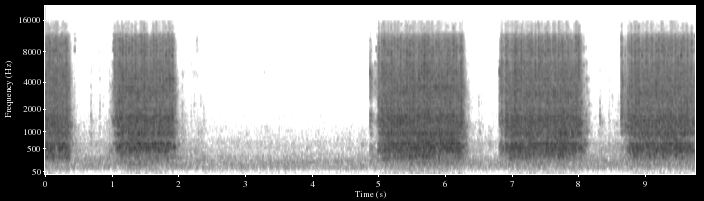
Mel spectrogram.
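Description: A sewing machine stitches an elastic casing within the seam allowance on a McCall's M7970 garment, running in four loud, steady bursts of a few seconds each, separated by quiet pauses.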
